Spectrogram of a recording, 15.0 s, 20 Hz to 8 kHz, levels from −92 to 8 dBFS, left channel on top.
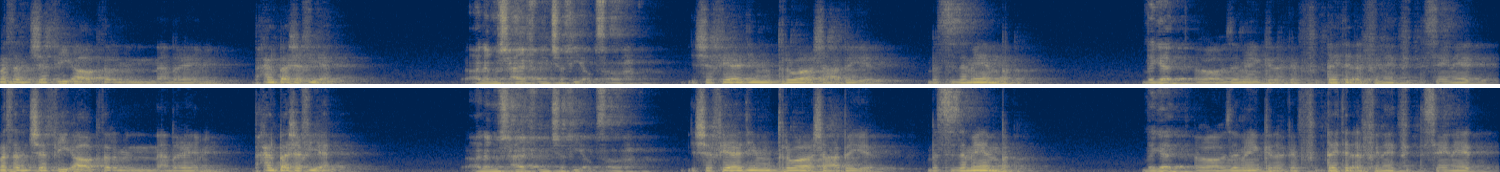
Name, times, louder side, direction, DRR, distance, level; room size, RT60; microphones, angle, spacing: voice 1, 0.0-2.2 2.6-3.3 6.9-8.8 9.3-10.2 12.0-14.8, right 2 dB, 55° right, 4 dB, 1.9 m, -24 dB
voice 2, 4.7-6.4 11.4-11.8, left 1 dB, 30° left, 1 dB, 3.3 m, -26 dB
24.5 x 20.5 x 5.6 m, 1.0 s
head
